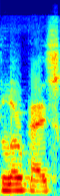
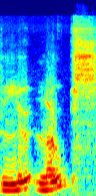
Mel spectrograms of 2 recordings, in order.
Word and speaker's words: Lopes: up on that one i thought it's pronounced lopez because you know ease it's the problem with being british we have so many silent e's i can never know if i'm supposed to pronounce them or not apparently his name is pronounced lopes like soaps not lopez oh okay yeah t-lopes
